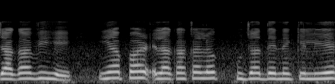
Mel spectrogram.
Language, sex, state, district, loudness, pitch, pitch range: Hindi, female, Bihar, East Champaran, -22 LUFS, 265 Hz, 260-280 Hz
